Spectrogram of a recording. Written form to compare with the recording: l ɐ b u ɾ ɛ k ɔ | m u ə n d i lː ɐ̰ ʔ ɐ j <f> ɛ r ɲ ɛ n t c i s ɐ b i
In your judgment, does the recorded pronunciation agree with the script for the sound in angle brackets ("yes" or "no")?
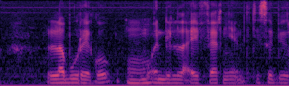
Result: yes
